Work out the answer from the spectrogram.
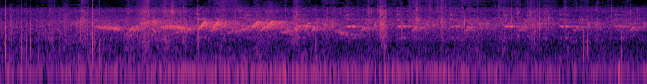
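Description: Birds chirping: a cluster of quick high chirps in the first half, then a short chirp repeated about every half second. A few light snaps and rustles of dry leaves come underfoot.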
